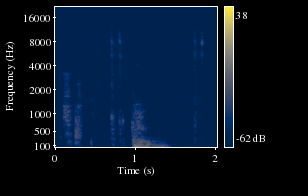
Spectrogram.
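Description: Computer keyboard keys clicking faintly in a few scattered keystrokes, with a duller thud about a second in.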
